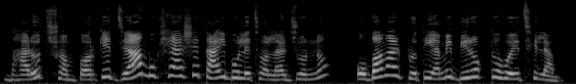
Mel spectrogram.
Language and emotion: Bengali, angry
